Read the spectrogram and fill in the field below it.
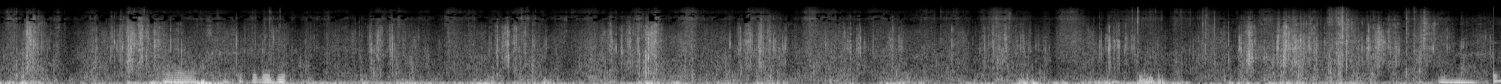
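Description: Footsteps swish through tall wet grass.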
